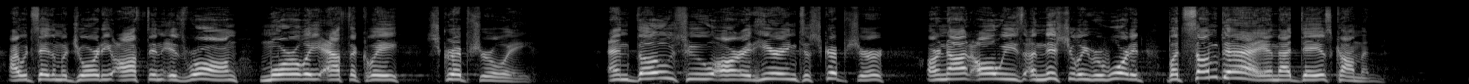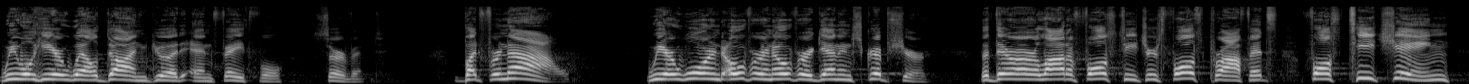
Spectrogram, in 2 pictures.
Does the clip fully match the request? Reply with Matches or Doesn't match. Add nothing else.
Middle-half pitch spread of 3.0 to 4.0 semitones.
Matches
